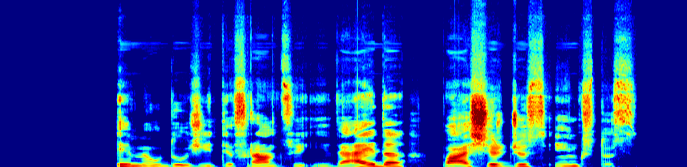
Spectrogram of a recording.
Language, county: Lithuanian, Vilnius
